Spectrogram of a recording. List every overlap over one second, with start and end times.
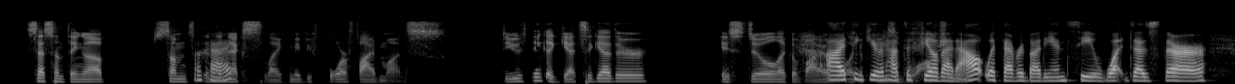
8.3-9.7

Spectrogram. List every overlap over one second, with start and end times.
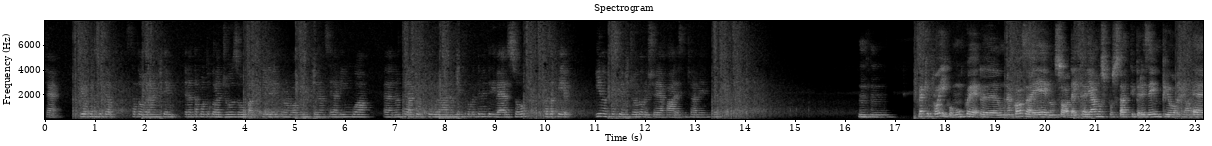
none

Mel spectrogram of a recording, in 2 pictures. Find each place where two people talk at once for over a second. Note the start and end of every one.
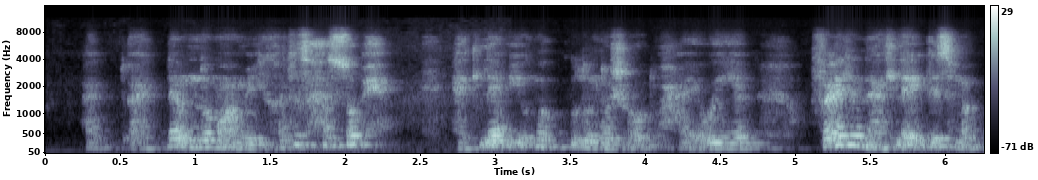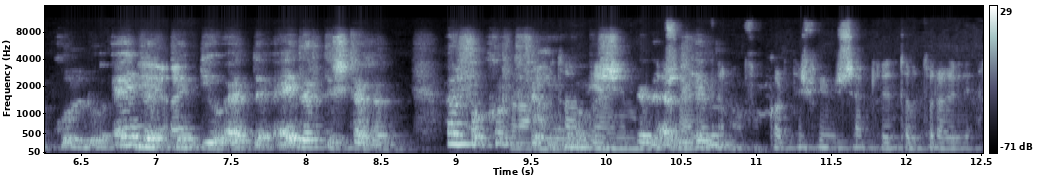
9.3-10.7

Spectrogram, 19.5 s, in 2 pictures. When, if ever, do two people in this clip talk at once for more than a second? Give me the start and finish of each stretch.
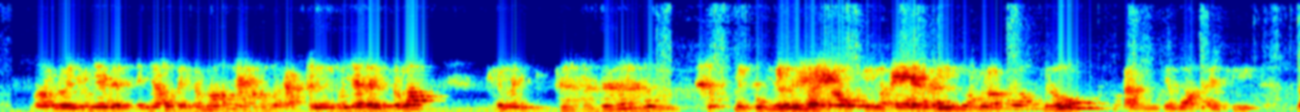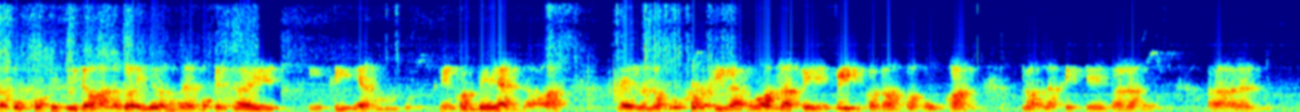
5.8-7.7

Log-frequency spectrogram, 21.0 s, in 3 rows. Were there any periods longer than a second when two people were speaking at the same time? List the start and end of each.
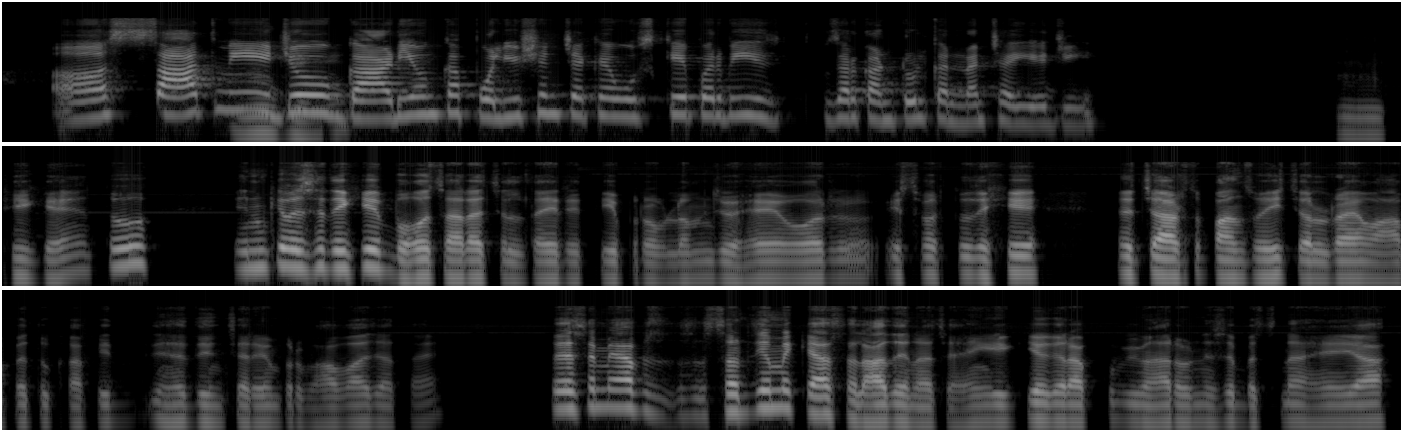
none

